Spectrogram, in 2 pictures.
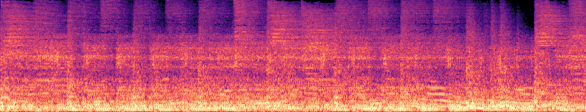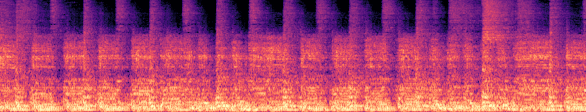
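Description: Live rock band playing at full volume: electric guitars over bass and a steady drum beat, with no vocals.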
